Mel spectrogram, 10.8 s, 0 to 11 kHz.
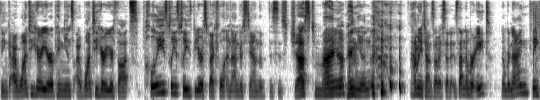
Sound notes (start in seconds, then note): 7.5 laughs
